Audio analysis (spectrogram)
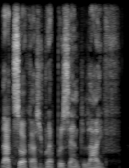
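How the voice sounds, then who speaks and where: A man reading a novel aloud in a lilting, expressive storytelling manner. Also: on the low side, measured pace, creaky, breathy edge, dry recording, clean studio sound. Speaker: reader.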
